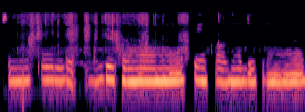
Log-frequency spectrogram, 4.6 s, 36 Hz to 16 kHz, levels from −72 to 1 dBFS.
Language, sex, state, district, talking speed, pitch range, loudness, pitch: Hindi, female, Bihar, Purnia, 145 wpm, 185-205 Hz, -21 LUFS, 200 Hz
